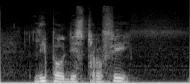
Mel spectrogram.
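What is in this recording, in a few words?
"lipodystrofie", Dutch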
